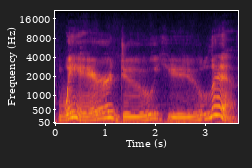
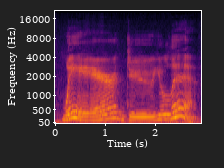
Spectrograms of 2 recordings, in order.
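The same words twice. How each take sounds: First: Slow, with each syllable given its own beat. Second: Medium speed, with three separate beats. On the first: "Let's start with four, one finger, one syllable" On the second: "Let's do three"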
